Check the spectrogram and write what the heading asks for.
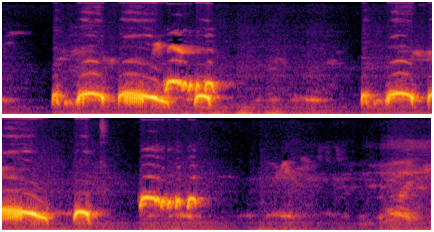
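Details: Spotted dove, known as tekukur, singing a 'ngalas'-style lure for caged doves: two full phrases of rounded coos, each with a long sliding coo and a trilled rolling note. Faint low hum behind.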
